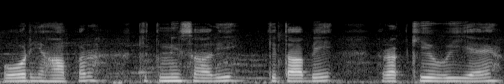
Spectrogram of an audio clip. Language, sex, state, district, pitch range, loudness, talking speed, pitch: Hindi, male, Uttar Pradesh, Shamli, 150-165 Hz, -19 LUFS, 105 wpm, 155 Hz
